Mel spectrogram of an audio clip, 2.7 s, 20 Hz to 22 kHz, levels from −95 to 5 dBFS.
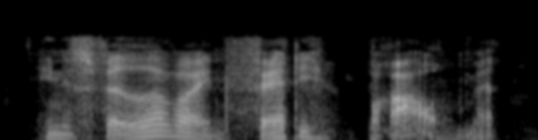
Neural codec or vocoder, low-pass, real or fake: vocoder, 44.1 kHz, 128 mel bands, Pupu-Vocoder; 7.2 kHz; fake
